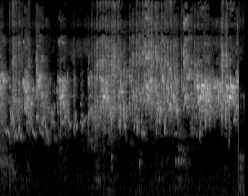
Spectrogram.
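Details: Pet parakeets warble and squawk in lively high-pitched chatter, with short scratchy notes and whistled chirps that end abruptly.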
